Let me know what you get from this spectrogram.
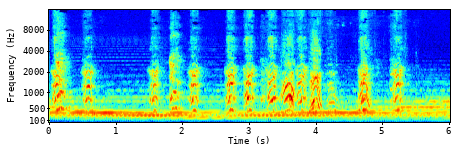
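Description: Dog barking repeatedly in a quick series, about two barks a second and faster in the middle, with a short pause near the end.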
